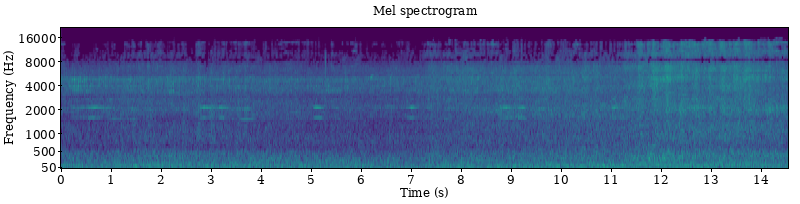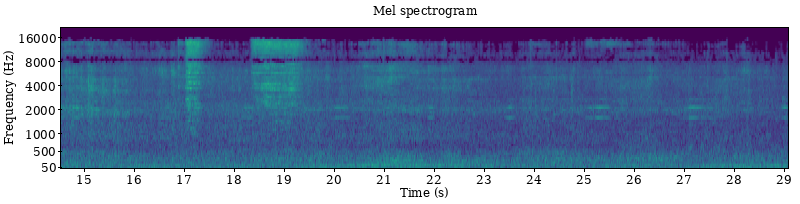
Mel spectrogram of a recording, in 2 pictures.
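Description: Double-stack intermodal well cars rolling past at speed: a steady rumble of steel wheels on rail. A brief high-pitched squeal comes about two-thirds of the way through, and a grade-crossing bell dings faintly at intervals underneath.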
